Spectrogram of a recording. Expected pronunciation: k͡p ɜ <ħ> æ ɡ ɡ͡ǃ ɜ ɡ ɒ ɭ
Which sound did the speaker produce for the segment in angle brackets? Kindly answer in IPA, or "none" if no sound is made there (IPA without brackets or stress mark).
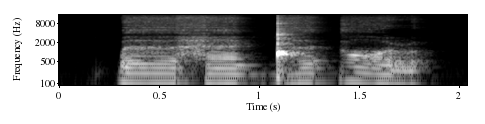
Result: h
